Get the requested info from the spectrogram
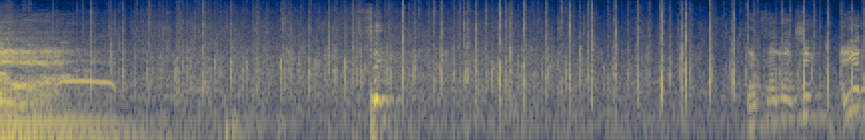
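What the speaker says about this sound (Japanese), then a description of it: "拍手ありがとうございました。" Applause and some cheering from a festival crowd after a dance troupe's performance at an outdoor Yosakoi-style street festival stage in Akita, with dense clapping throughout and a brief louder burst partway, voices mixed in.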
